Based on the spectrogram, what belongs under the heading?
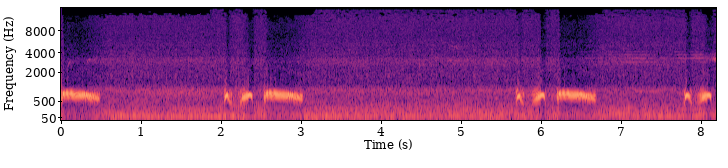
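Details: Spotted dove recorded as a trapping lure, giving varied calls: low cooing three-note phrases of two short clipped notes and a longer drawn coo, repeated at irregular gaps over steady background hum.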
